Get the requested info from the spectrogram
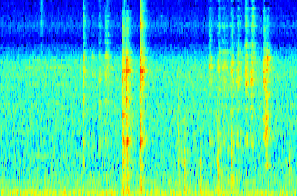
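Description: Oil sizzling steadily around a rava-potato tikka shallow-frying on low heat in an iron pan. A metal spatula clinks and scrapes against the pan, twice sharply about two and a half seconds in, then in lighter taps.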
